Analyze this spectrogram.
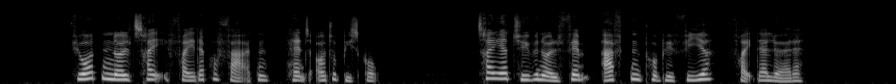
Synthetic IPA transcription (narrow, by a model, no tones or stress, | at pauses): fjo̝ɐd̥n̩nɔ̽lt͡sʰʁɛ̰ːfʁɛːɾ̥æpʰɒ̽fɑ̈ːd̥n̩ | hænsɒt͡sʰo̝b̥isɡ̥ɒʊ | t͡sʰʁɛ̰ːɐt͡sʰyːʋənɔ̽lfem̰ʔɑ̈fd̥n̩pʰɒ̽pʰe̝fiːɐ | fʁɛːd̥ælɶɐɾ̥æ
